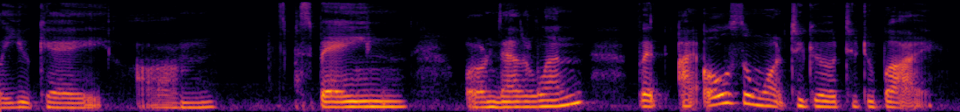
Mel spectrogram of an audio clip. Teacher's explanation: She then lists the countries with her voice pitch rising until she ends with a level voice for Dubai.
